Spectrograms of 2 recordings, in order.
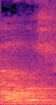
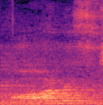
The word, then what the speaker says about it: honest: ஏன் honest man சொல்லிருக்கீங்க? No. Here H silent. Honest man. இந்த வார்த்தை எப்படி pronounce பண்ணணும்? Honest man. No ha.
